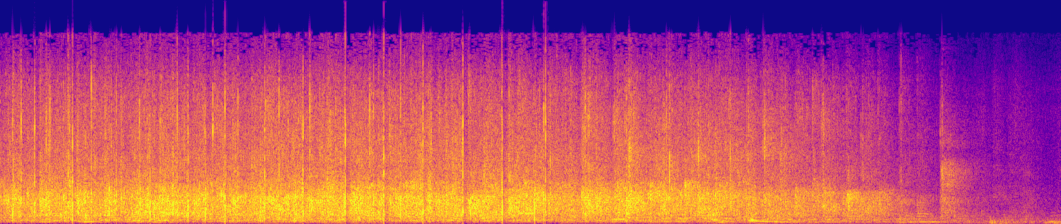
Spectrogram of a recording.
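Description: An audience applauds loudly in a large hall, then the applause fades away.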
